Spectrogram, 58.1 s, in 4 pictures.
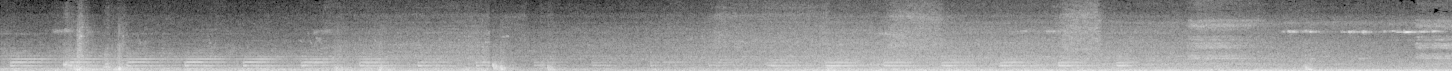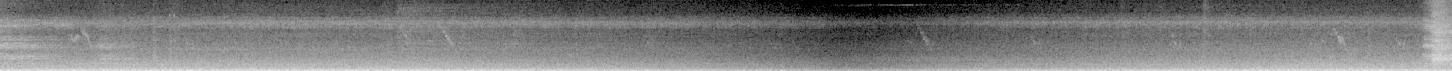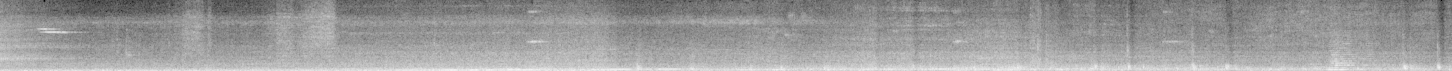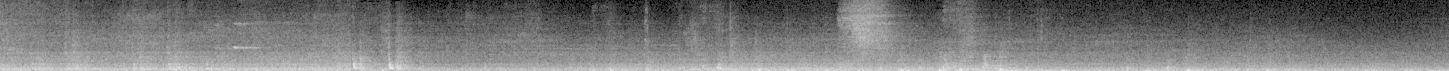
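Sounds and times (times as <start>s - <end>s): train wheels clacking over rail joints: 0.6s - 2.0s, 3.3s - 5.7s, 33.4s - 47.8s, 49.6s - 56.4s.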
